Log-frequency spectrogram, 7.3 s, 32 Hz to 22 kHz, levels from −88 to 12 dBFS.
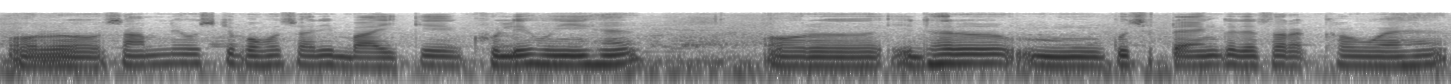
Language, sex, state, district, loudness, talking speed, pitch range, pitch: Hindi, male, Madhya Pradesh, Katni, -16 LUFS, 150 wpm, 130-150 Hz, 145 Hz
